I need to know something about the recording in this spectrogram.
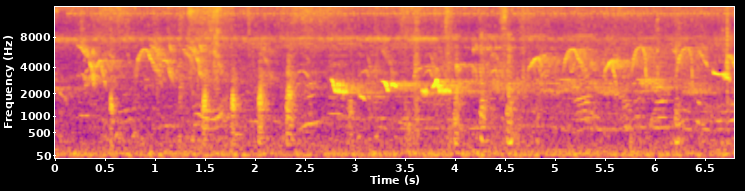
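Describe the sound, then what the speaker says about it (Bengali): Chickens in a chicken and pigeon coop, with scattered clucks and high chirping calls at a moderate distance over low outdoor background noise. "মুরগি কবুতরের খোয়ার।"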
